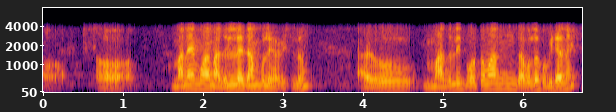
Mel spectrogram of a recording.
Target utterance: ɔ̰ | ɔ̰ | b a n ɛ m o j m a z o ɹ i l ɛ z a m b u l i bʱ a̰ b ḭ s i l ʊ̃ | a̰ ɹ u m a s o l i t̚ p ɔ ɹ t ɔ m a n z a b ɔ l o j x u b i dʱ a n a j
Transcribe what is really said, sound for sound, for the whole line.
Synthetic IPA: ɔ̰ | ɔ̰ | m a n ɛ m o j m a z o l i l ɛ z a m b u l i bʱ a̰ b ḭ s i l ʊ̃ | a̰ ɹ u m a z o l i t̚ b ɔ ɹ t ɔ m a n z a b ɔ l o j x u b i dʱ a n a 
